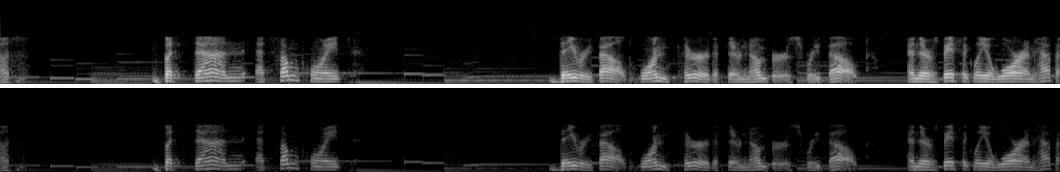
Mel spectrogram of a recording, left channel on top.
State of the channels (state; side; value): quieter; right; 12.9 dB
